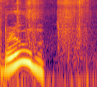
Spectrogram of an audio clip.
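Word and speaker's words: Brougham: was pronounced BR but apparently it's pronounced broom so work that one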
